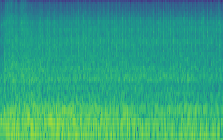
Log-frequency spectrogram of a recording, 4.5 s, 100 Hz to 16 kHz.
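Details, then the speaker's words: M8 Greyhound armored car engine idling roughly with an uneven, lumpy beat during distributor and ignition system troubleshooting; new coil, plug leads and spark plugs already tried, rotor found pointing between distributor poles as points open; rough idle. "so the engine's not idling too well so maybe let's see if we can understand if it's a caused by you problem"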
